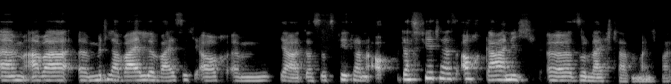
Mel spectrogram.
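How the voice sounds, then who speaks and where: A woman has an unremarkable speaking voice, a medium pitch and ordinary pitch variation. She speaks with hardly any pauses. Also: moderate pace. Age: 30s. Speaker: entrepreneur and mother. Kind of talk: podcast interview.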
